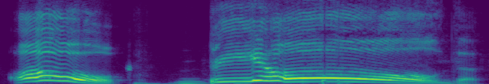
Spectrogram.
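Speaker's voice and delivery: mock grand proclamation, high and loud; excited exclamation. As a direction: announce it like a herald. Grand exclamation at found link.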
